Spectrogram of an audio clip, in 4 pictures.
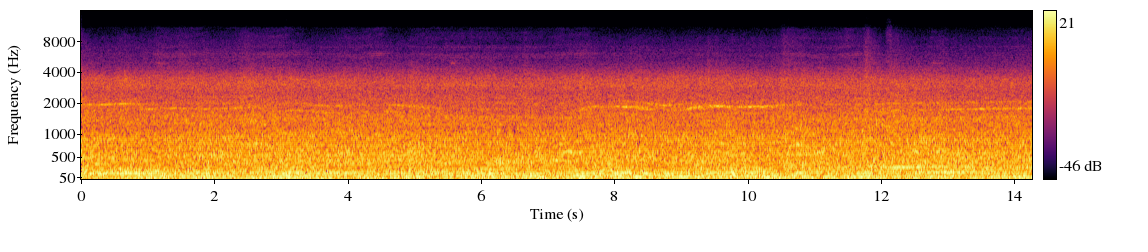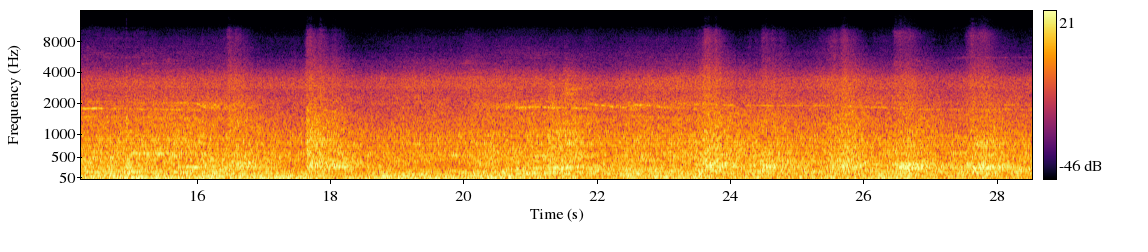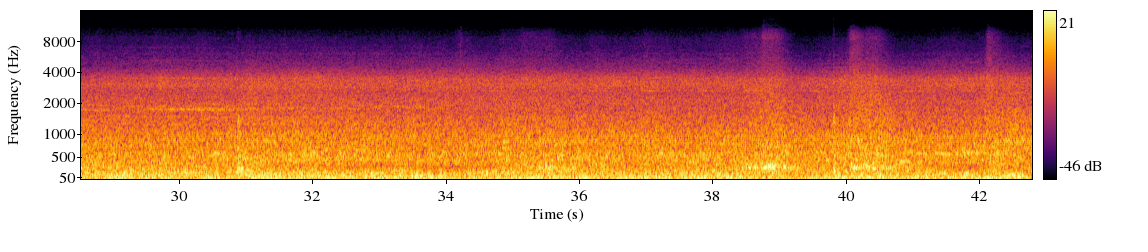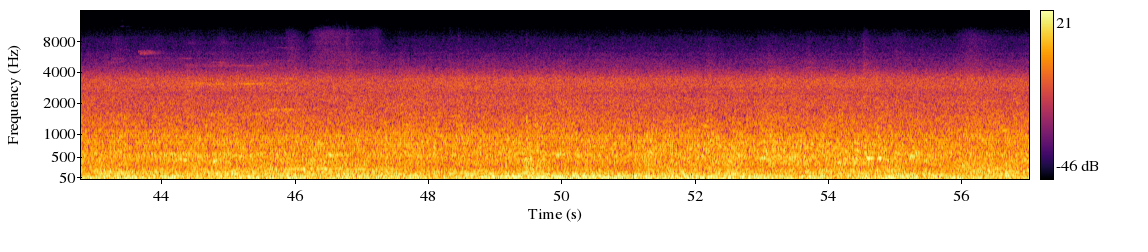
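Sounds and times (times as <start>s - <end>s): heavy machinery rumbling: 0.0s - 57.0s.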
